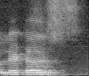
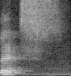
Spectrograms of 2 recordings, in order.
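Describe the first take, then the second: First: It is said as two full separate words. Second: It is contracted into one syllable, 'let's'. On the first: "In written English, we use the full forms" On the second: "when we say the contracted form"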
